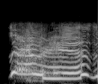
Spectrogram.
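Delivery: very high, loud excited cry; imitated triumphant shout. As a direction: yell it like the long-awaited moment arrived. Guy's payoff outburst at the shooting.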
